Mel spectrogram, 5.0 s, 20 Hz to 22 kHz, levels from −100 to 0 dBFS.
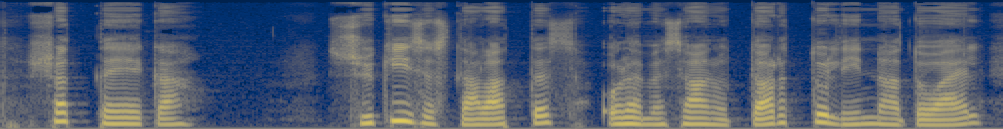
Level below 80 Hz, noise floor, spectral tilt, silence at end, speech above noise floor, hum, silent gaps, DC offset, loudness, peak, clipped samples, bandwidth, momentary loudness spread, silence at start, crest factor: -68 dBFS; -62 dBFS; -5 dB/octave; 0.1 s; 39 dB; none; none; 0.5%; -24 LUFS; -6 dBFS; under 0.1%; over 20 kHz; 6 LU; 0 s; 18 dB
